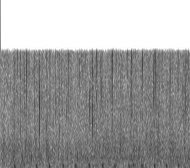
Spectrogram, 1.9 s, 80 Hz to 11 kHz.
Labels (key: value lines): label: biophony, pulse
recorder: SoundTrap 500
